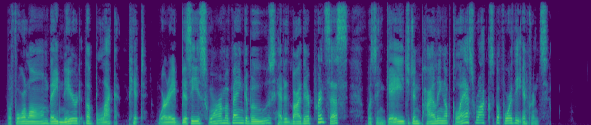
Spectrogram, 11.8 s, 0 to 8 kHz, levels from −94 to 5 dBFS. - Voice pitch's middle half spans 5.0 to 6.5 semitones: No, average, 4.5 semitones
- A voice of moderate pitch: No, low, 130 Hz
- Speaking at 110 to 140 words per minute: Yes, slow, 135 wpm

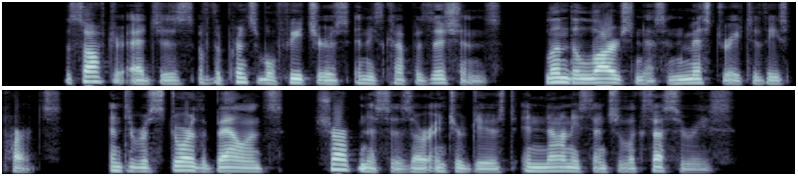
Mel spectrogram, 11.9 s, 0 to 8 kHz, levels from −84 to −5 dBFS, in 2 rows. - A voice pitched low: Yes, low, 120 Hz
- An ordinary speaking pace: Yes, average, 150 wpm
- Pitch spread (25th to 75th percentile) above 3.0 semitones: Yes, average, 3.8 semitones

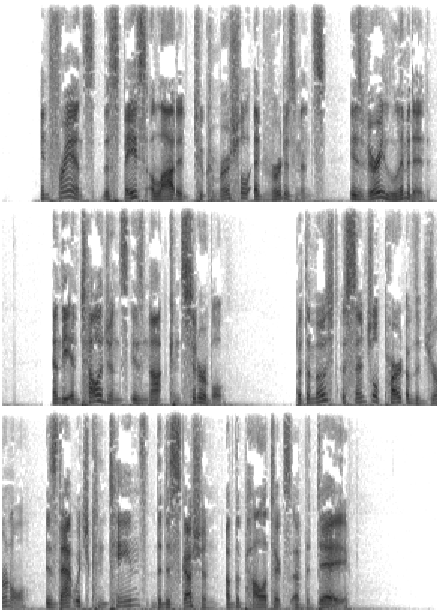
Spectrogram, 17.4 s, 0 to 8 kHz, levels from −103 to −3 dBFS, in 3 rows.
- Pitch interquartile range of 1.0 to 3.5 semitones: No, average, 5.3 semitones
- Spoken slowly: Yes, slow, 130 wpm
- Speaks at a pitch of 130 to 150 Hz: Yes, low, 135 Hz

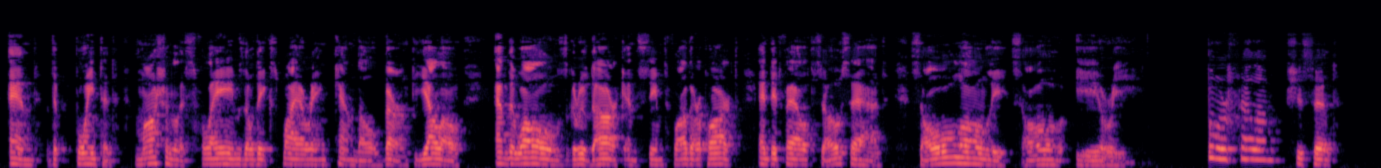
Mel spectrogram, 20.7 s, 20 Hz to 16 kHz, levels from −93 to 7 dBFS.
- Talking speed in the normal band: No, slow, 90 wpm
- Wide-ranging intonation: No, narrow, 2.5 semitones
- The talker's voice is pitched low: Yes, low, 115 Hz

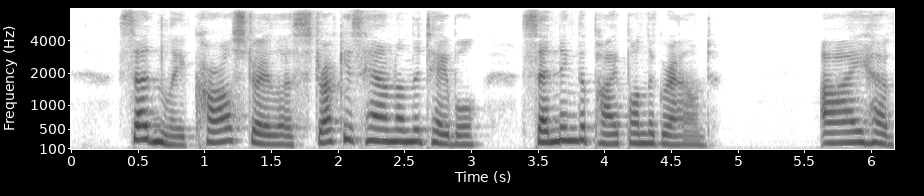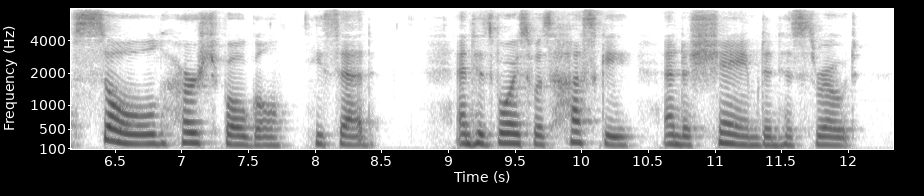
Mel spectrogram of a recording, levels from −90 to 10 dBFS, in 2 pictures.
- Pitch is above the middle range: Yes, high, 195 Hz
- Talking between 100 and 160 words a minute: Yes, average, 150 wpm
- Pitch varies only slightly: No, average, 4.1 semitones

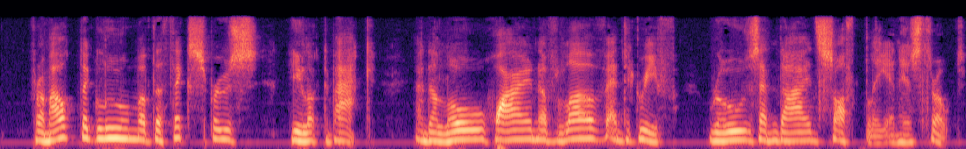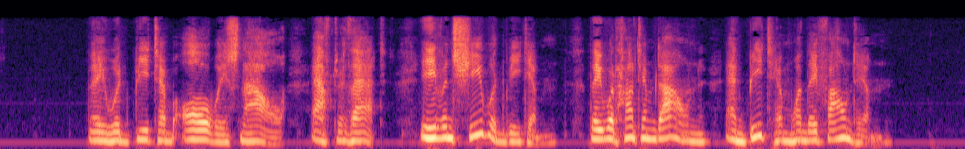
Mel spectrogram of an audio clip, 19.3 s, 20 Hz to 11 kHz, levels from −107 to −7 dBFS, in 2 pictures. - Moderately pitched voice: Yes, medium, 150 Hz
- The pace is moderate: Yes, average, 160 wpm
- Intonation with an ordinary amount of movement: Yes, average, 4.2 semitones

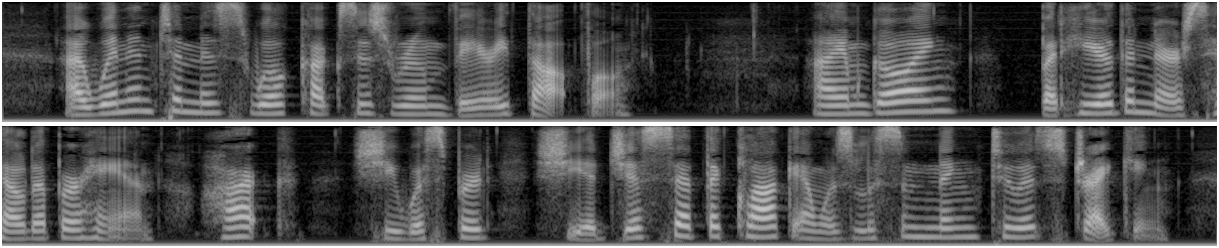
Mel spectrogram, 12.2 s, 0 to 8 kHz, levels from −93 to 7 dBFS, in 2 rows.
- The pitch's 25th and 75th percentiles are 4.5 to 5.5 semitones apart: No, average, 3.0 semitones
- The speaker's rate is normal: Yes, average, 170 wpm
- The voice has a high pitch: Yes, high, 225 Hz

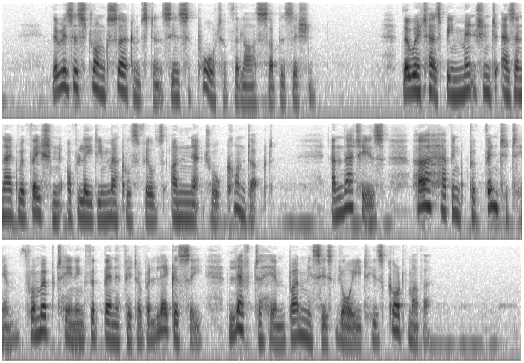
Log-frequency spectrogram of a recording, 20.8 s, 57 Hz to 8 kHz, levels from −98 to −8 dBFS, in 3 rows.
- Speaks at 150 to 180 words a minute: No, slow, 135 wpm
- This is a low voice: No, medium, 155 Hz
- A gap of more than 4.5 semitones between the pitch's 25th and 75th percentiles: Yes, average, 4.9 semitones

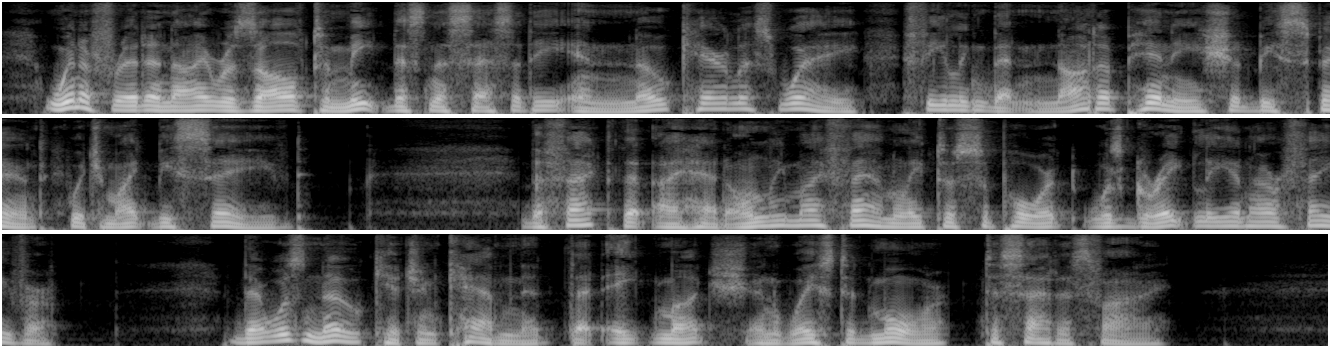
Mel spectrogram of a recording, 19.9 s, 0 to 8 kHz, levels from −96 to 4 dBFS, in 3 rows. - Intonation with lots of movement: No, average, 4.7 semitones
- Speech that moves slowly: No, average, 155 wpm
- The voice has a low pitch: Yes, low, 105 Hz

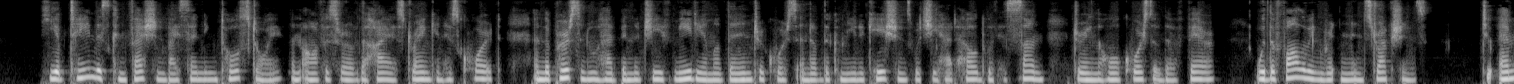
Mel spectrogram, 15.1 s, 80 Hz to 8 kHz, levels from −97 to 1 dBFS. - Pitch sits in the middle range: No, high, 195 Hz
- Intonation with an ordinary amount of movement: No, narrow, 1.8 semitones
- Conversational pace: No, fast, 210 wpm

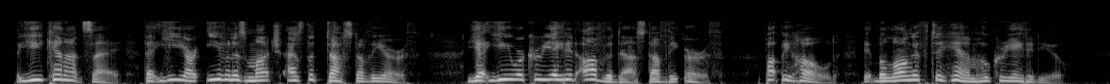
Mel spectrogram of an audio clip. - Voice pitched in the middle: Yes, medium, 170 Hz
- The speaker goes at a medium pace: Yes, average, 185 wpm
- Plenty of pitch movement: Yes, wide, 7.0 semitones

